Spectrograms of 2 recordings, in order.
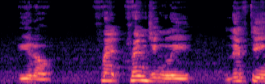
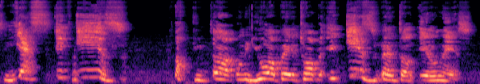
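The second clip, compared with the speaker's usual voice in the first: high-pitched heated rant against the critics; heated outburst; 7 semitones higher than usual. Real, not acted. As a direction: snap back at the critics, fired up. Fiery reply to Cruz's critics.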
